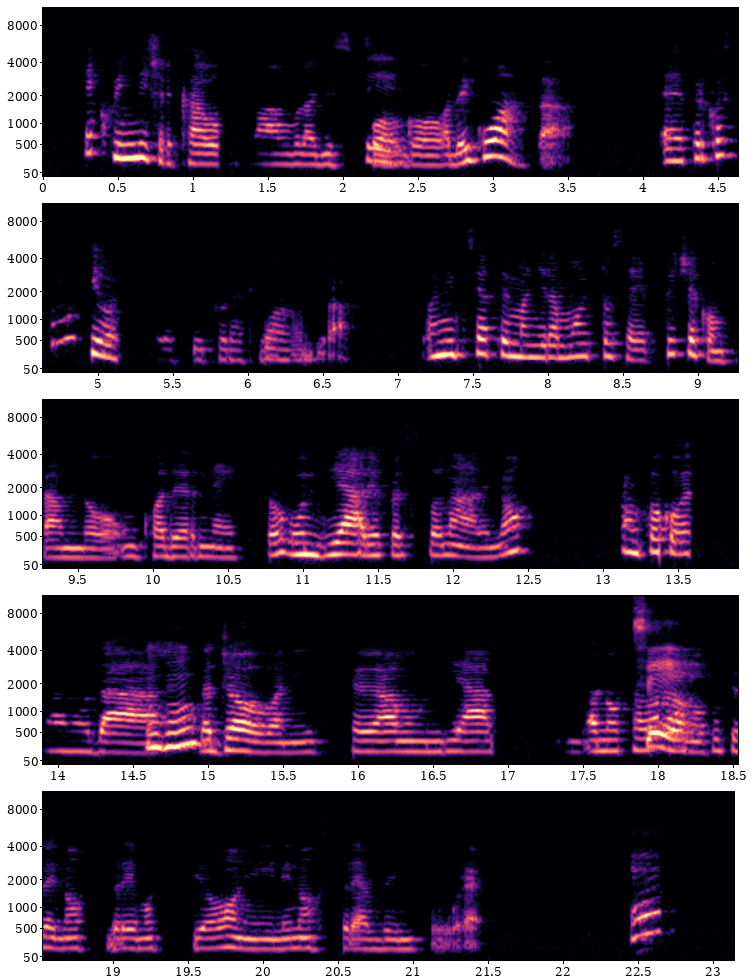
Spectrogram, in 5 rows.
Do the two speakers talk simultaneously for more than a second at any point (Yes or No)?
No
